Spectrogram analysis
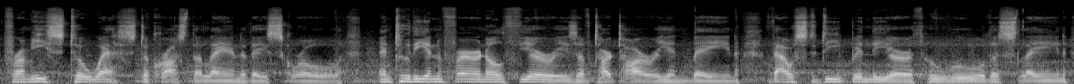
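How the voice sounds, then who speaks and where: A man playing a solemn ancient king, declaiming prayers and proclamations in measured verse for an audio drama. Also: lowish voice, background noise. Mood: solemn invocation.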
